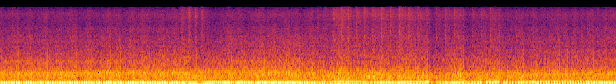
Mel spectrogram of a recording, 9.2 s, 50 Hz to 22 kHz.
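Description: The 1917 Buick's six-cylinder overhead-valve 242 engine running steadily as the open touring car moves slowly, heard from the driver's seat; its note shifts a little a few times, with two brief dips in level past the middle.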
